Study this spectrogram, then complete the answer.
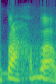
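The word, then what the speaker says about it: تحت: Tapi kalau tahta al-arsi itu tahta bacanya, tahta. Tapi pada saat dia ada huruf jar, min tahti arjulikum ya.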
